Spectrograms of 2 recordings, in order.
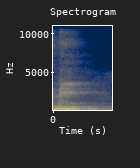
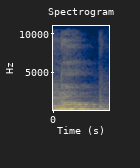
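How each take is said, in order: First: The vowel is a plain spread ee sound. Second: The vowel is a plain rounded oo sound. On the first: "no es ni" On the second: "no es nu"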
